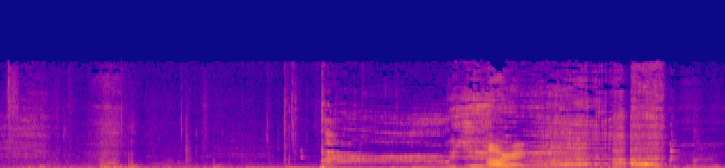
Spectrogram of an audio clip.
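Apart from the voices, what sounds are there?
burping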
